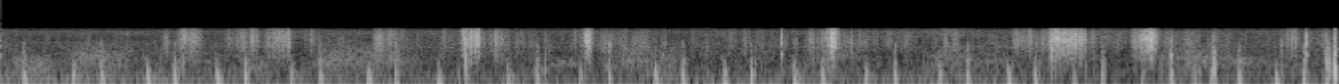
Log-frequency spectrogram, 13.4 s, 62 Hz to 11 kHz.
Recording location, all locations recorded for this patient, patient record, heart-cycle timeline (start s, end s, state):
aortic valve (AV)
aortic valve (AV)+pulmonary valve (PV)+tricuspid valve (TV)+mitral valve (MV)
#Age: Child
#Sex: Male
#Height: 98.0 cm
#Weight: 15.1 kg
#Pregnancy status: False
#Murmur: Absent
#Murmur locations: nan
#Most audible location: nan
#Systolic murmur timing: nan
#Systolic murmur shape: nan
#Systolic murmur grading: nan
#Systolic murmur pitch: nan
#Systolic murmur quality: nan
#Diastolic murmur timing: nan
#Diastolic murmur shape: nan
#Diastolic murmur grading: nan
#Diastolic murmur pitch: nan
#Diastolic murmur quality: nan
#Outcome: Abnormal
#Campaign: 2015 screening campaign
0.00	0.68	unannotated
0.68	0.82	S1
0.82	1.00	systole
1.00	1.12	S2
1.12	1.44	diastole
1.44	1.60	S1
1.60	1.72	systole
1.72	1.82	S2
1.82	2.14	diastole
2.14	2.28	S1
2.28	2.40	systole
2.40	2.56	S2
2.56	2.88	diastole
2.88	3.00	S1
3.00	3.18	systole
3.18	3.30	S2
3.30	3.64	diastole
3.64	3.80	S1
3.80	3.94	systole
3.94	4.06	S2
4.06	4.34	diastole
4.34	4.46	S1
4.46	4.62	systole
4.62	4.72	S2
4.72	5.06	diastole
5.06	5.18	S1
5.18	5.32	systole
5.32	5.45	S2
5.45	5.75	diastole
5.75	5.86	S1
5.86	6.04	systole
6.04	6.16	S2
6.16	6.50	diastole
6.50	6.64	S1
6.64	6.78	systole
6.78	6.90	S2
6.90	7.20	diastole
7.20	7.32	S1
7.32	7.48	systole
7.48	7.60	S2
7.60	7.92	diastole
7.92	8.06	S1
8.06	8.20	systole
8.20	8.36	S2
8.36	8.62	diastole
8.62	8.74	S1
8.74	8.90	systole
8.90	9.02	S2
9.02	9.34	diastole
9.34	9.50	S1
9.50	9.64	systole
9.64	9.74	S2
9.74	10.04	diastole
10.04	10.18	S1
10.18	10.30	systole
10.30	10.42	S2
10.42	10.70	diastole
10.70	10.84	S1
10.84	10.98	systole
10.98	11.08	S2
11.08	11.36	diastole
11.36	11.50	S1
11.50	11.66	systole
11.66	11.78	S2
11.78	12.08	diastole
12.08	12.20	S1
12.20	12.34	systole
12.34	12.46	S2
12.46	12.72	diastole
12.72	12.84	S1
12.84	13.39	unannotated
